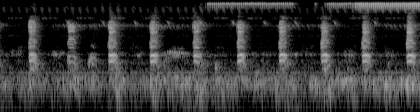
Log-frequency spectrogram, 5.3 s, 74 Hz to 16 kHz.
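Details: At night on a South African game reserve waterhole, 22:41 on 27 January 2023, disturbed Egyptian geese give about ten regular, harsh honks, evenly spaced near two per second, with a thin high insect hiss and low hum behind.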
